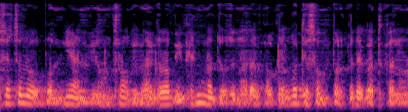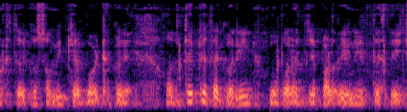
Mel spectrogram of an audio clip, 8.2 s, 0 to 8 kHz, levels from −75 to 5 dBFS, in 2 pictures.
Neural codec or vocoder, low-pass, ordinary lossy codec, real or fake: vocoder, 22.05 kHz, 80 mel bands, HiFi-GAN; 7.2 kHz; none; fake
